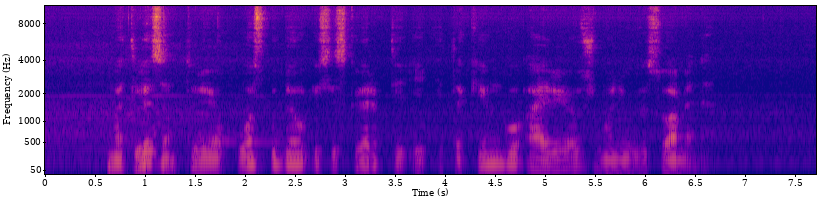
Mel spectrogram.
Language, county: Lithuanian, Panevėžys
